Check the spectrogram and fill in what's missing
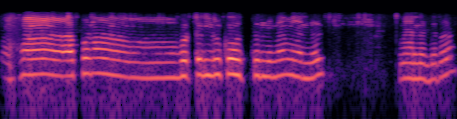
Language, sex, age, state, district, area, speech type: Odia, female, 60+, Odisha, Gajapati, rural, conversation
